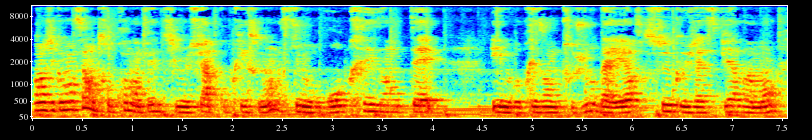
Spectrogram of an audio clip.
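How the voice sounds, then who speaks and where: In a casual self-introduction vlog, a warm, talkative woman in her thirties from Kinshasa, Congo, laughs a lot and drops English words into her speech. She speaks fairly quickly with a fairly low voice and fairly even intonation. The distant mic catches her slightly off-axis in an echoey room, with background music.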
